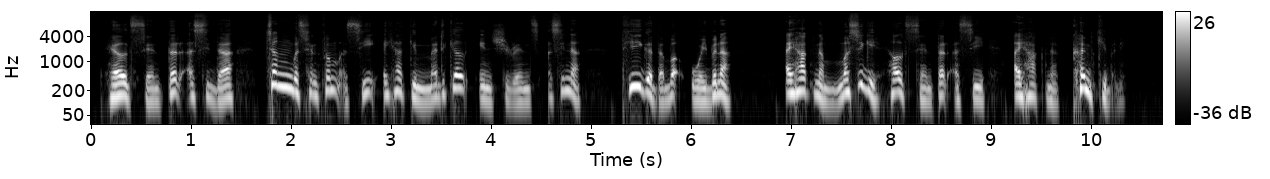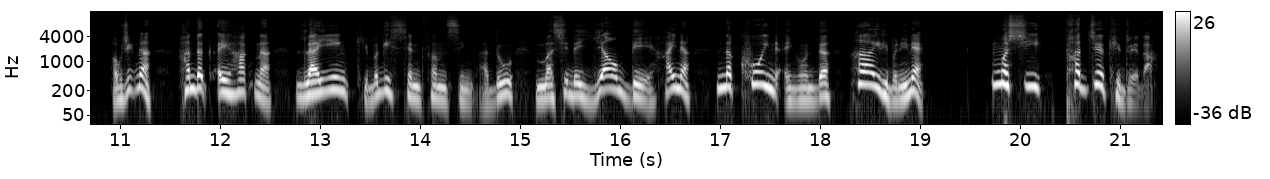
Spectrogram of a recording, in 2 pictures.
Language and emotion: Manipuri, angry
